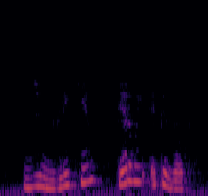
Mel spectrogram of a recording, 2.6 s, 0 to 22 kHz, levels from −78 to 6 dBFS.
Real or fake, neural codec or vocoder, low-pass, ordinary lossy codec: real; none; 7.2 kHz; AAC, 16 kbps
